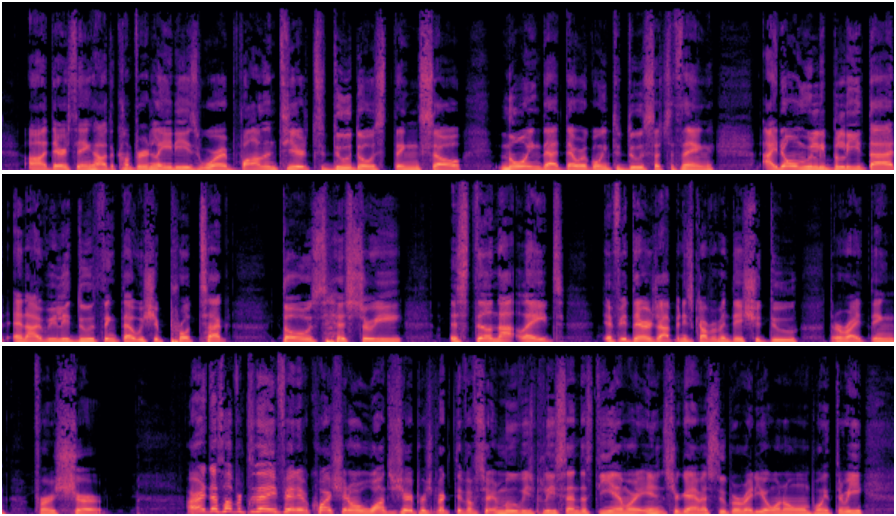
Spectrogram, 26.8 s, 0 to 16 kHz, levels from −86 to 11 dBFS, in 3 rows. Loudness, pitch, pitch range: -18 LUFS, 170 Hz, 150-190 Hz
